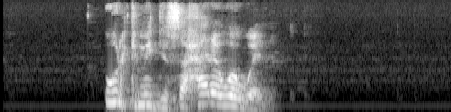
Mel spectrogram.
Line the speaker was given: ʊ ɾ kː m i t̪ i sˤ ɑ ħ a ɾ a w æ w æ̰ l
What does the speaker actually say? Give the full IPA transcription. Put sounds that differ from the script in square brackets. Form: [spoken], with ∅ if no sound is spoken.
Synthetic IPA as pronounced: ʊ ɾ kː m i [d̪] i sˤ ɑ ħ a ɾ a w æ w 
